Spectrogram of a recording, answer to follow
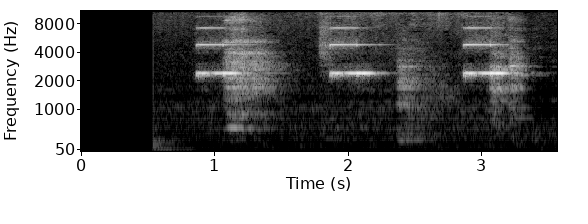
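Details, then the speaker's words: SOGA diode dental laser at 4 watts cutting red meat model, about 2 mm deep per pass with smoke: three high-pitched beeps about once a second, each with a brief hiss; laser emission tone. "Here I can achieve a more effective cut now with this 4-watt power here."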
